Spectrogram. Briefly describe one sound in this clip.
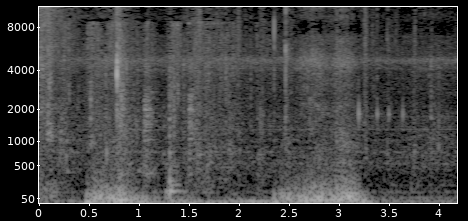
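Footsteps patter across grass.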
